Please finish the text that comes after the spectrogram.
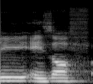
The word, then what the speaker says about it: Azoth: what we have here today is the Rog azov azov I don't know how to pronounce it it's off it's off okay it's off we go it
